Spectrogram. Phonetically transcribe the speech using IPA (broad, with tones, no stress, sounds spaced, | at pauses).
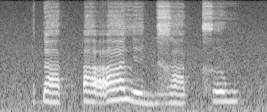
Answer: ɗ a˨˩ k̚ ʔ a̰ː˧˥ l e˧˩ n ɣ a˨˩ k̚ x ə˧ w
